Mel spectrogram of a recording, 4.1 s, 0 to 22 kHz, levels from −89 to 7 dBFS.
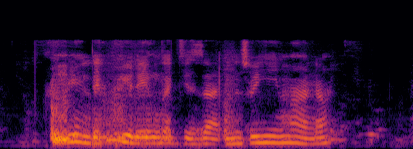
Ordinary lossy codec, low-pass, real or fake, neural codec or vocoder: AAC, 48 kbps; 7.2 kHz; fake; codec, 16 kHz in and 24 kHz out, 1.1 kbps, FireRedTTS-2 codec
